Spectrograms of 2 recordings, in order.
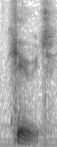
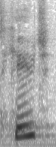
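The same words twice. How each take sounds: First: "huge" dropped low and falling. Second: "Huge?" high with a rising question tune. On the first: Preacher stating how huge the verse is, low fall. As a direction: say "huge" low and flat as a statement. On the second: Preacher prompting the congregation, high rising question. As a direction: ask "Huge?" high, as if the crowd doubts it. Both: Shown as a demonstration.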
